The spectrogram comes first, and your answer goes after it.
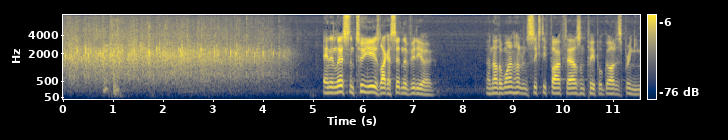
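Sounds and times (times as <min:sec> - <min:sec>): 
audience applauding: 0:00.0 - 0:04.7
speech: 0:00.8 - 0:01.3, 0:05.2 - 0:07.5, 0:08.5 - 0:11.5.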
